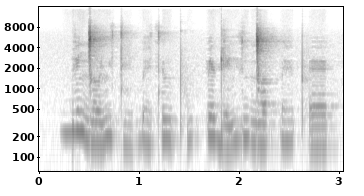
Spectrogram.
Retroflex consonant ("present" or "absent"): present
